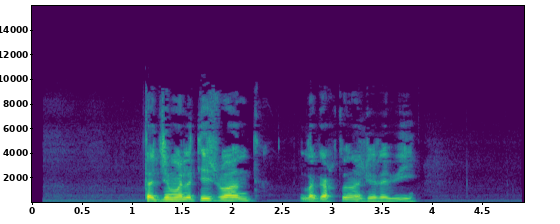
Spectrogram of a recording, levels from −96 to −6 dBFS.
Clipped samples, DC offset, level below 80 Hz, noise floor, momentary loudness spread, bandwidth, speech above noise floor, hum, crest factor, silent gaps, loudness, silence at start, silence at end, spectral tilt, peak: under 0.1%; under 0.1%; -62 dBFS; -66 dBFS; 11 LU; 9.4 kHz; 47 dB; none; 22 dB; none; -20 LUFS; 1.15 s; 1.1 s; -7 dB/octave; -2 dBFS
